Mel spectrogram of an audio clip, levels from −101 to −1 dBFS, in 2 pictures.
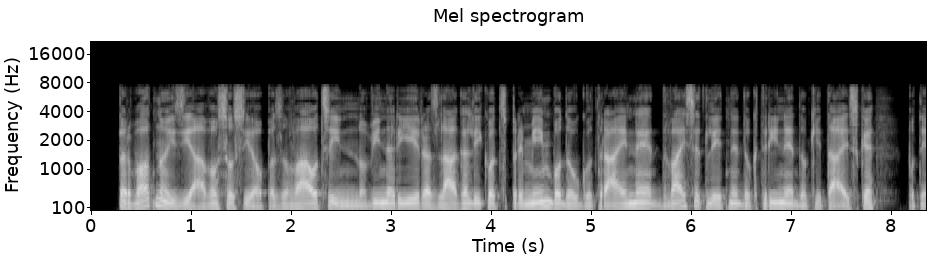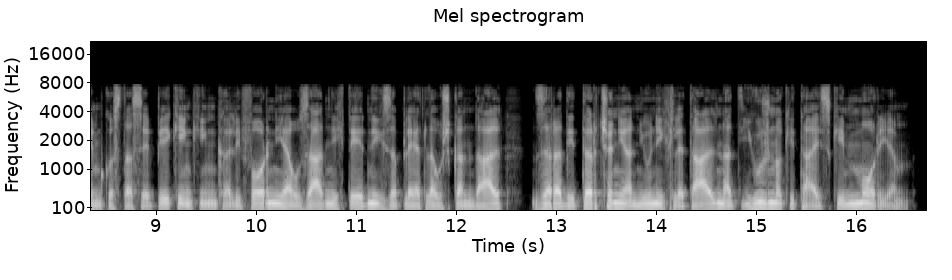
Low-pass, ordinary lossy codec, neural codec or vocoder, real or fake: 7.2 kHz; none; codec, 16 kHz, 16 kbps, FreqCodec, larger model; fake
